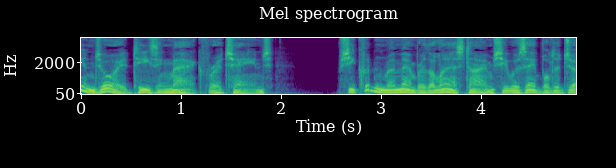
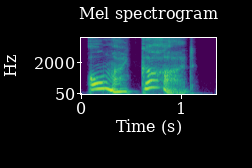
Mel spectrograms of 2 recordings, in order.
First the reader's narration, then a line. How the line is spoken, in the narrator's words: she exclaimed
